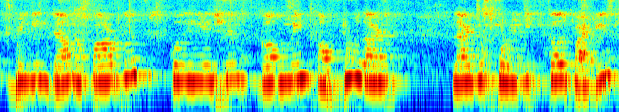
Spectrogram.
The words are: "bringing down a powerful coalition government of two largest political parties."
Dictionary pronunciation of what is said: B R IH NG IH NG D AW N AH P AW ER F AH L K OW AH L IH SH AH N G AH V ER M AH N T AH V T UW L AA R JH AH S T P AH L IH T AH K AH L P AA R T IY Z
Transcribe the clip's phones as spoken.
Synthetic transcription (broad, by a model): B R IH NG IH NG D AW N AH P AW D P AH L K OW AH N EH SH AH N G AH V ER M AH N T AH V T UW L AA R JH AH S T P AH L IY T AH K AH L P AA R T IY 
